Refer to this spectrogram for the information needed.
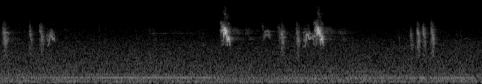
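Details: Chicks waiting for their parents at Tenmangu shrine, Nakanoshima, on 25 June 2020; short high-pitched chirps come in scattered bursts, two louder double chirps near the middle, over a steady low background hum.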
